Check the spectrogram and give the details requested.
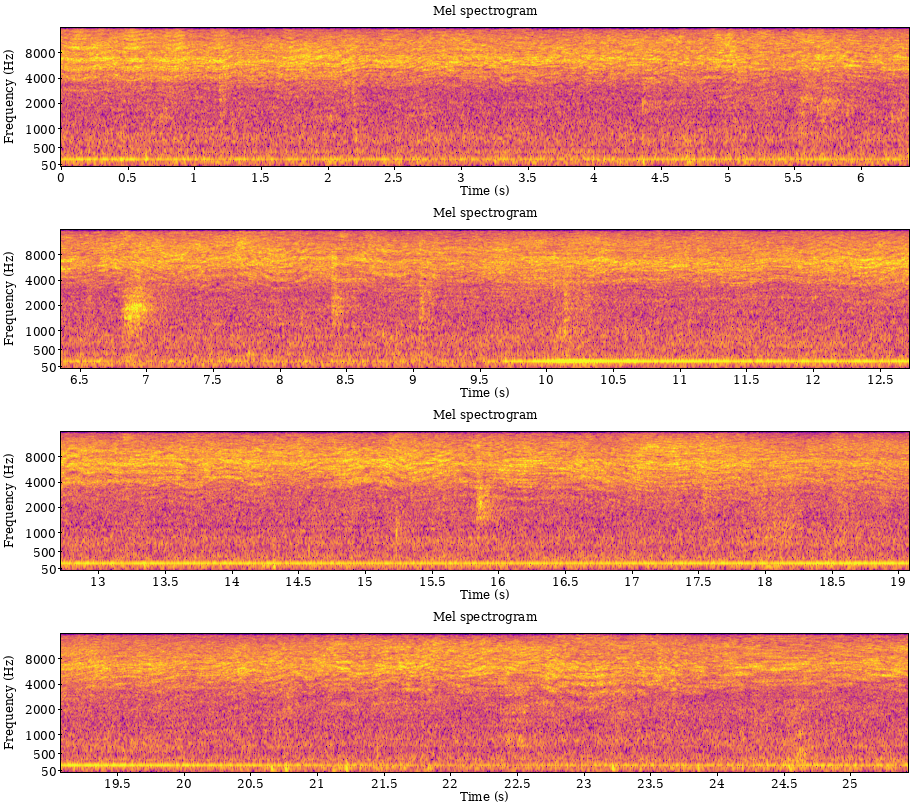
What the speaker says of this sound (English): You can spray the whole entire thing.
